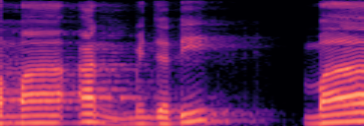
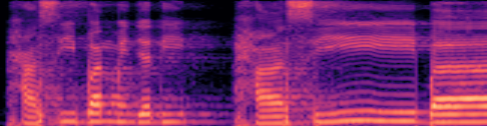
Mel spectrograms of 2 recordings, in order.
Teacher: Jadi an menjadi a, dipanjangkan 2 ketukan.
